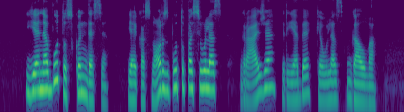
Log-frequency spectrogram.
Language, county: Lithuanian, Kaunas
